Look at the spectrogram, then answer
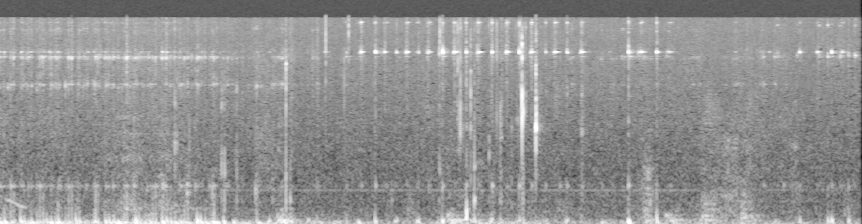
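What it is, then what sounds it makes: Glass jar. Fast, uneven tapping on a glass jar gives a quiet run of soft, short clicks with a dull low thud under each tap. Faint high, bright ticks ring briefly above them.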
